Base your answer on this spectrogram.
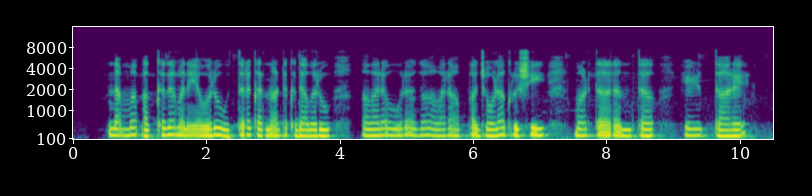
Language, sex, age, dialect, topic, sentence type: Kannada, female, 25-30, Central, agriculture, statement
